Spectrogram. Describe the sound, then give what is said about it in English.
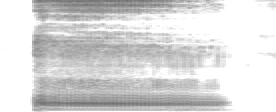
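A fluttering horse-lips exhale during labour breathwork, the lips buzzing in a rapid, even trill for about two seconds before it cuts off and fades away. “or you can exhale through horse lips as well. So that's like a short deep inhale like we just said, and then exhaling through your lips to be a bit like.”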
